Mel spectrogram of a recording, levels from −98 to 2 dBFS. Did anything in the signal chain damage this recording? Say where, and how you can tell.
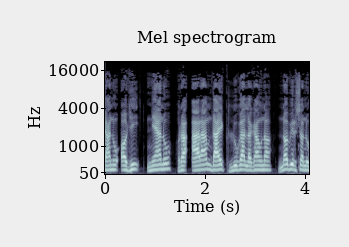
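Yes, at the codec stage: the speech sounds watery and swirly throughout, with nothing above 19.5 kHz, likely from MP3 compression at around 64 kbps, where weak frequency lines flicker between frames.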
